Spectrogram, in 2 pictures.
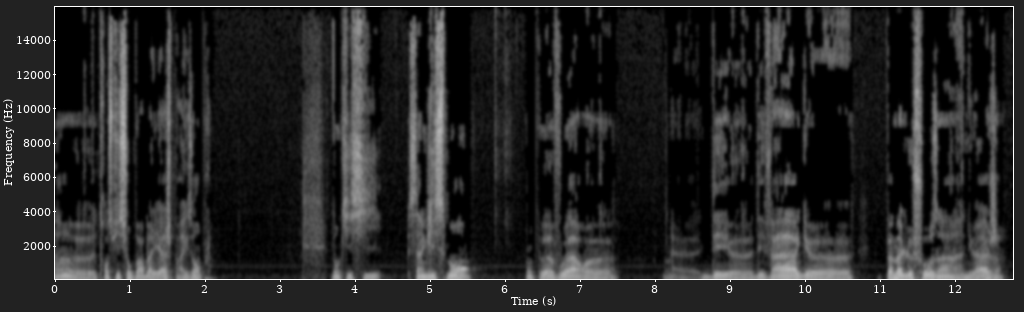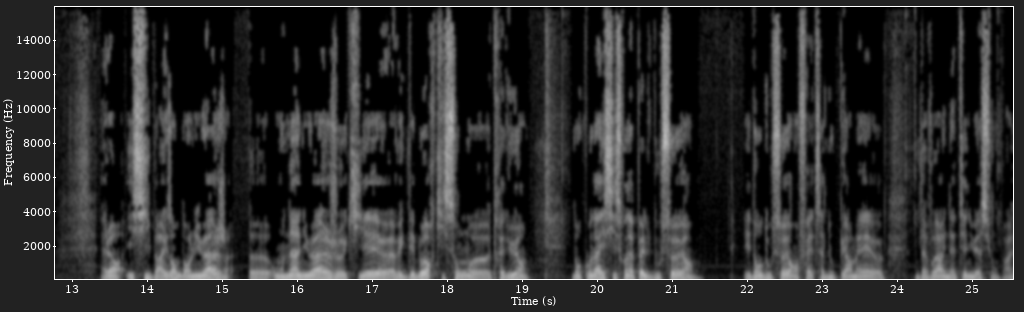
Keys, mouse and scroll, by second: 7.1 click, 9.0 click, 11.9 click, 18.8 click, 20.3-23.4 drag, 24.1 click, 25.2 click.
